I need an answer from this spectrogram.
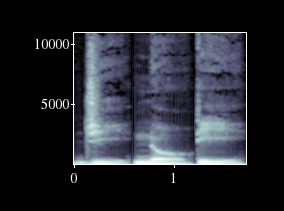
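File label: "jinoti", concatenated syllables; Affixing experiment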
